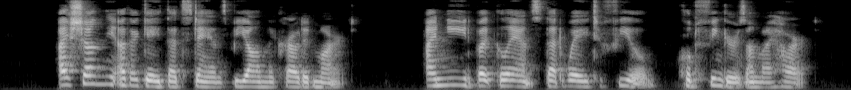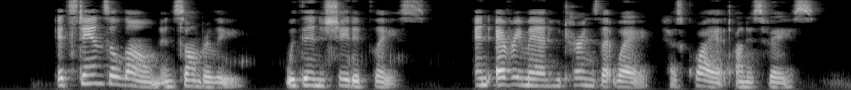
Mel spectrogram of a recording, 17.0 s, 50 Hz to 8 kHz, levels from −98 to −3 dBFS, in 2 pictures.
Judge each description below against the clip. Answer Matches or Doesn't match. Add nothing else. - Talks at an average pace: Matches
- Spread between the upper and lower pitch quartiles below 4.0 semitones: Doesn't match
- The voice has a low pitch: Doesn't match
